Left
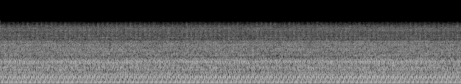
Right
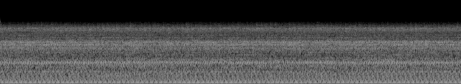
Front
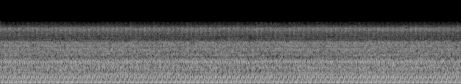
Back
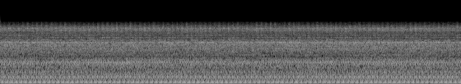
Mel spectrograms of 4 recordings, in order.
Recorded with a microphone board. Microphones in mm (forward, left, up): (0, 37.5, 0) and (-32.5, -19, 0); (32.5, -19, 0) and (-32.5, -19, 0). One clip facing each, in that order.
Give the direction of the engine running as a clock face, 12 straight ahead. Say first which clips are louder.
Left 8 dB, front 5 dB; 10 o'clock.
